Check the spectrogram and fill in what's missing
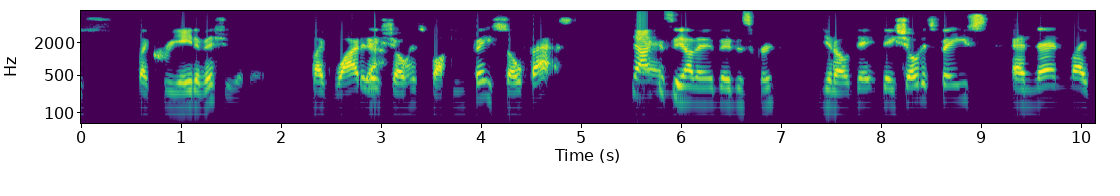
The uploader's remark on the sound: Excuse the audio its a tad muffled but we didn't want to waste this episode!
